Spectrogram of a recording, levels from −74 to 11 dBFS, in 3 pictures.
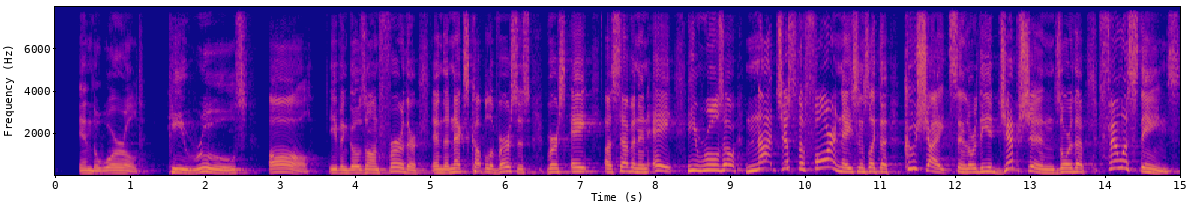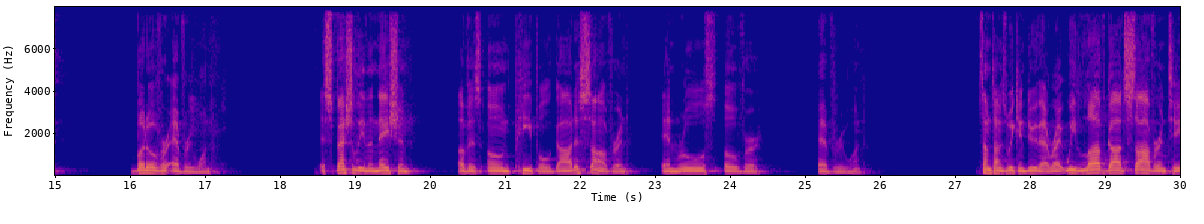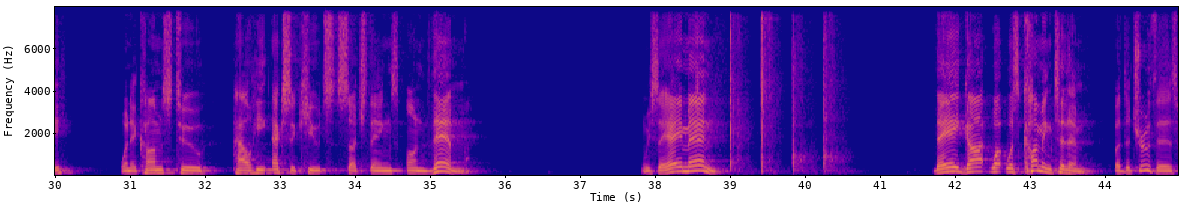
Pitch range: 125-200 Hz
